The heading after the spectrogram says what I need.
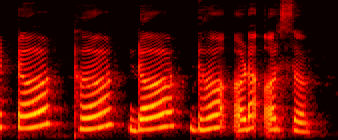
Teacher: मूर्धन्य व्यंजन वह व्यंजन होता है जो कठोर तालु के मध्य का भाग मूर्धा कहलाता है। जब जिह्वा की उल्टी हुई नोक का निचला भाग मूर्धा से स्पर्श करता है, ऐसी स्थिति में उत्पन्न ध्वनि को ही मूर्धन्य ध्वनि कहते हैं।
